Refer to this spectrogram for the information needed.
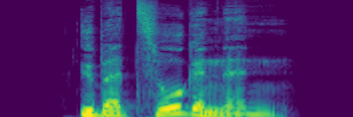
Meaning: inflection of überzogen: 1. strong genitive masculine/neuter singular 2. weak/mixed genitive/dative all-gender singular 3. strong/weak/mixed accusative masculine singular 4. strong dative plural
- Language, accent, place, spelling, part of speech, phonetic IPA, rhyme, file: German, Germany, Berlin, überzogenen, adjective, [ˌyːbɐˈt͡soːɡənən], -oːɡənən, De-überzogenen.ogg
